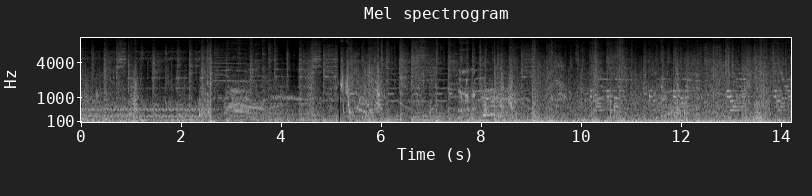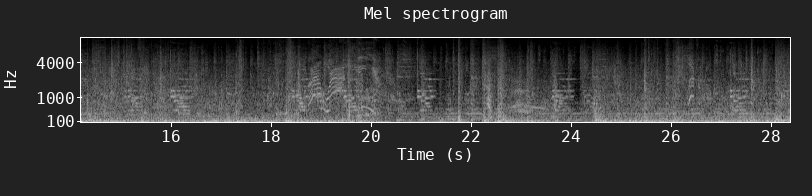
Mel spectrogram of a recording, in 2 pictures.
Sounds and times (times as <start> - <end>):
Smash, crash: 8.2 - 20.5, 21.7 - 28.3.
